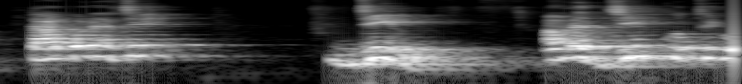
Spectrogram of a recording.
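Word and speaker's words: جيم: জিম উচ্চারণ করার সময় আমাদের খেয়াল রাখতে হবে যেন জিমটা হবে ভারী গলায়, মোটা গলায়, একদম নরম বা চিকন যেন না হয়। জিম, এটা পাশালিক টান আছে, জিম। জিম বলার সময় খেয়াল রাখবো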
